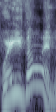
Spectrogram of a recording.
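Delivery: high-pitched playful WHERE ARE YOU GOING; pleading high question. Shown as a demonstration. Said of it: "the first part is a question".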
